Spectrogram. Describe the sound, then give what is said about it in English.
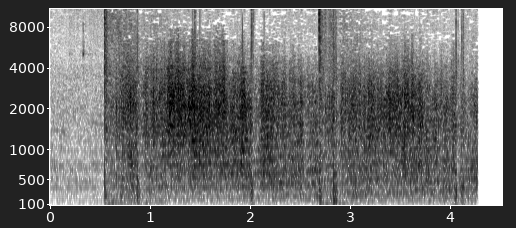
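Explosions from rockets being intercepted over Israel: a loud, continuous roar punctuated by a few sharp booms and bursts, which cuts off abruptly near the end. “New video shows rockets being intercepted over Israel as the deadly conflict between the country and Hamas escalates.”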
